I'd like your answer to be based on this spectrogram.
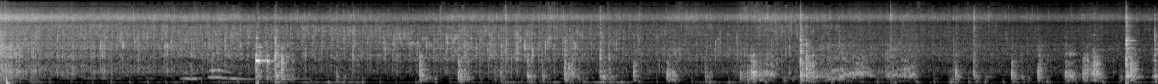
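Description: Chopped onion and green chilli sizzling in hot oil in a pan with cloves and curry leaves, a steady close frying hiss broken by frequent scraping stirs.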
